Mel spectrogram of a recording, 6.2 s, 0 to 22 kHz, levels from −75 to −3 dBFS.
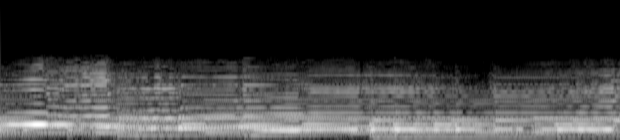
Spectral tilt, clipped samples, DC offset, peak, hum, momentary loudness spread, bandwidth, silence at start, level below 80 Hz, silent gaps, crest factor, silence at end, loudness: -6 dB/octave; under 0.1%; under 0.1%; -6 dBFS; none; 13 LU; 4.7 kHz; 0 s; -52 dBFS; none; 16 dB; 0 s; -22 LUFS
